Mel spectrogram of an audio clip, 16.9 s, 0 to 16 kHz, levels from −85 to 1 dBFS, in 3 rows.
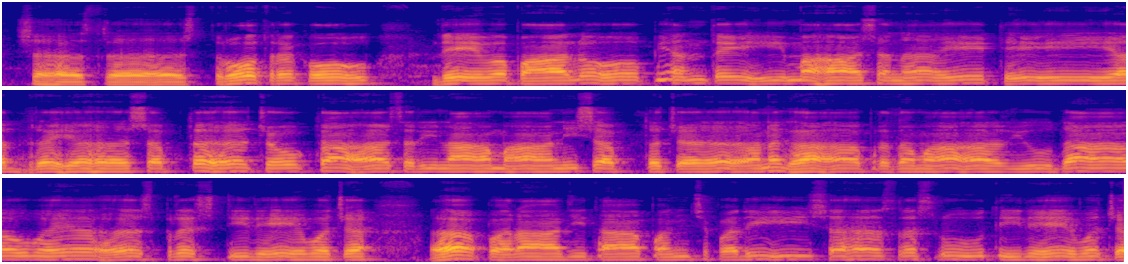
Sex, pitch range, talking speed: male, 130-140 Hz, 40 wpm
